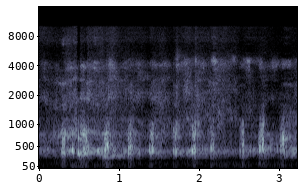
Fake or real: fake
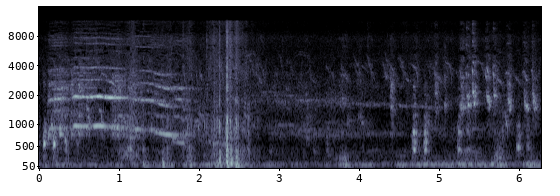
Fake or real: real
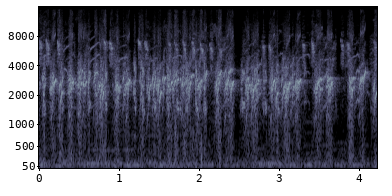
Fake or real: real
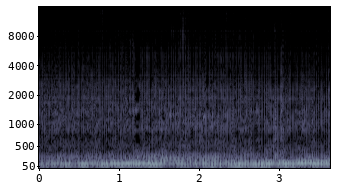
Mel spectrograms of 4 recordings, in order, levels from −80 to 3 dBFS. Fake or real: fake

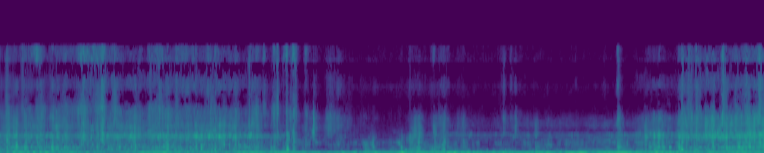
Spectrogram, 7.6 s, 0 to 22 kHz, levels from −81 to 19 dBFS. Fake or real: fake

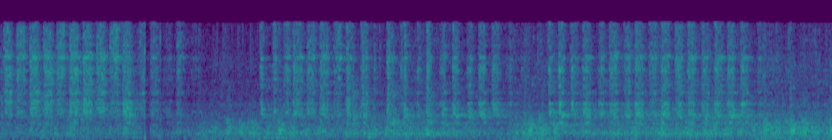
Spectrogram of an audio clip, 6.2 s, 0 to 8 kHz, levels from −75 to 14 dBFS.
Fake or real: fake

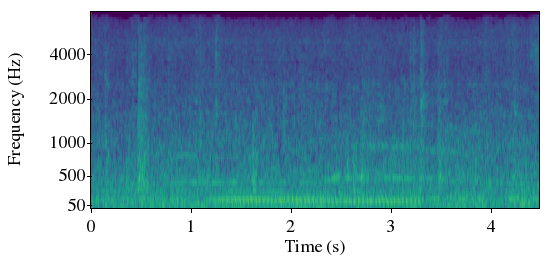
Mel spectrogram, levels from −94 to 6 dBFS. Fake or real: fake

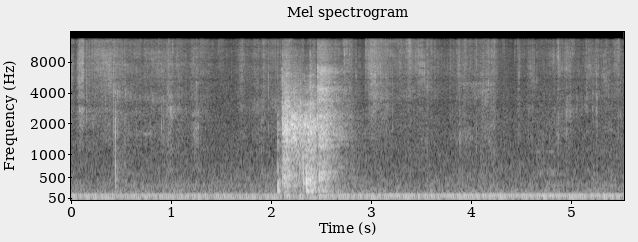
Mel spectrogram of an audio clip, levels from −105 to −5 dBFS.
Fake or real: real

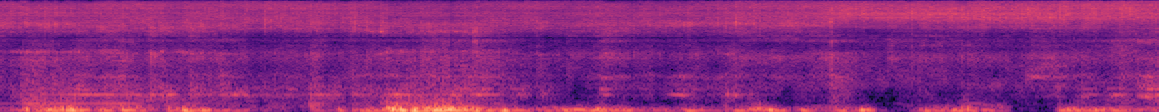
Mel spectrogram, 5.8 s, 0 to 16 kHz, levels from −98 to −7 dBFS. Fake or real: fake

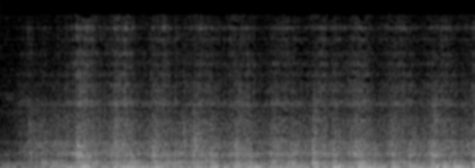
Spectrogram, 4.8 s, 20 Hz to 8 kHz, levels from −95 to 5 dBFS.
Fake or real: fake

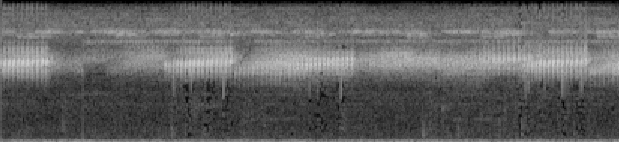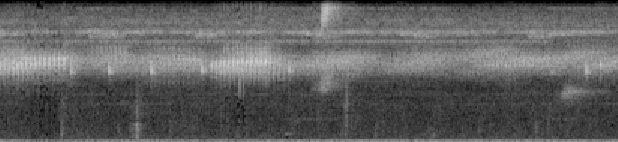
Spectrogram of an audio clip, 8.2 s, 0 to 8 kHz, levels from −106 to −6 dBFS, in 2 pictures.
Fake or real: real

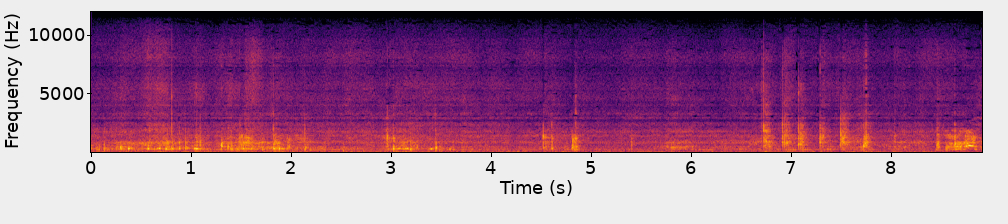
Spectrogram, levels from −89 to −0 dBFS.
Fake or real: fake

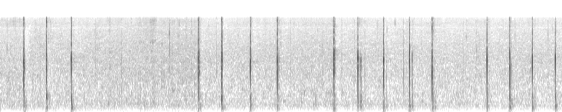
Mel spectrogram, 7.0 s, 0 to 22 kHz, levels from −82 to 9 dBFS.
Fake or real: real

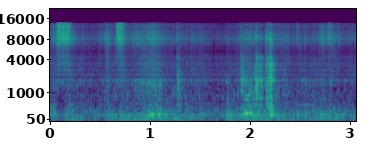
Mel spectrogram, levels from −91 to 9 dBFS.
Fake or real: fake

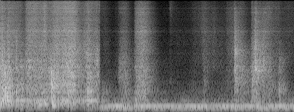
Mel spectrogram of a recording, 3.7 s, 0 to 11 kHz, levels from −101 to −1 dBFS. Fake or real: fake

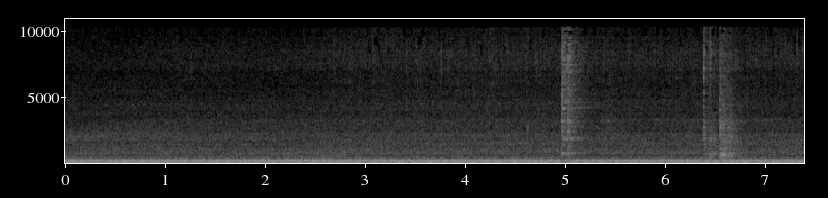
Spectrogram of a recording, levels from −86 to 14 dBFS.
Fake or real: real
